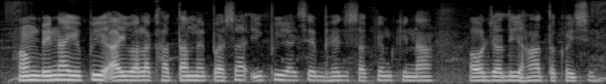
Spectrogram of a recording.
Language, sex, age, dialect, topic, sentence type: Bhojpuri, male, 18-24, Southern / Standard, banking, question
